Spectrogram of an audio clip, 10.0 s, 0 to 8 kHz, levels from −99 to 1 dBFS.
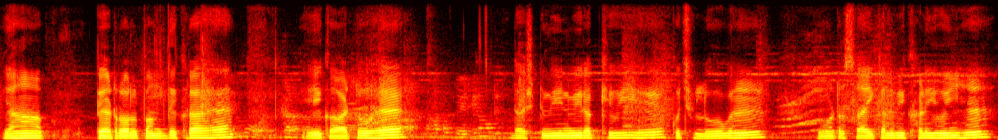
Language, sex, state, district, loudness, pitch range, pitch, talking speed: Hindi, male, Madhya Pradesh, Katni, -17 LUFS, 130-155 Hz, 135 Hz, 130 wpm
